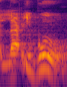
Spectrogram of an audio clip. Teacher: الا میں الف مدہ ہے، 1 الف کے برابر کھینچیں گے. لعبوں بو میں ادغام ناقص ہو رہا ہے، تنوین کو او سے ملا کر غنہ کے ساتھ میں پڑھیں گے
